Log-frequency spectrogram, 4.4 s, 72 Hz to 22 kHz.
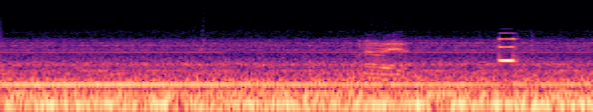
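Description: Steady drone of a John Deere CH570 sugarcane harvester running, heard inside its cab. A short electronic beep comes from the cab controls near the end.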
